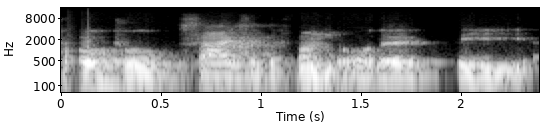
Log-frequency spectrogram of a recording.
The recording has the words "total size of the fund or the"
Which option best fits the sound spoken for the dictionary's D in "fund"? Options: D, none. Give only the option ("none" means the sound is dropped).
D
